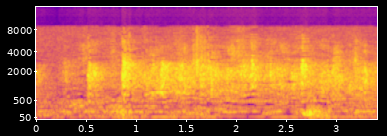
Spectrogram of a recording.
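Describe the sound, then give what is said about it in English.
An audience breaks into applause, a dense, steady patter of many hands clapping together that holds at an even level for several seconds, with no one speaking over it. “You didn't get my intention. My intention wasn't for you to applaud.”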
